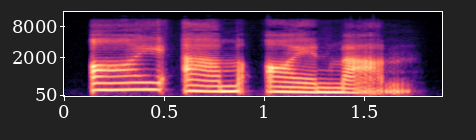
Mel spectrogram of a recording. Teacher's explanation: He doesn't just say the words, he emphasizes I and Iron Man. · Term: stress and intonation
